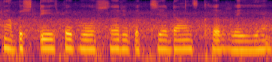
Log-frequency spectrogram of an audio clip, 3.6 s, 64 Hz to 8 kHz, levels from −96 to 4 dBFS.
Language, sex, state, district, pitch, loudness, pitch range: Hindi, female, Haryana, Jhajjar, 180 Hz, -18 LUFS, 180-185 Hz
